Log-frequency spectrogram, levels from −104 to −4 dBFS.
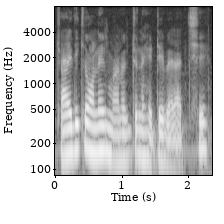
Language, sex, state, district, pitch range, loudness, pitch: Bengali, male, West Bengal, Cooch Behar, 115-155 Hz, -16 LUFS, 135 Hz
